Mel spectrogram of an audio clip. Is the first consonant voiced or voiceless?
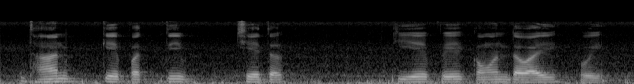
voiced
